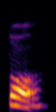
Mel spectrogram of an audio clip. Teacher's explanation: The tongue is raised to make it thick and heavy.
